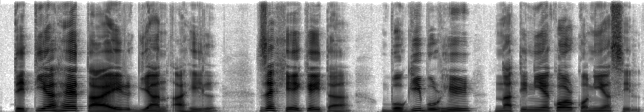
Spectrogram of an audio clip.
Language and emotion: Assamese, neutral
